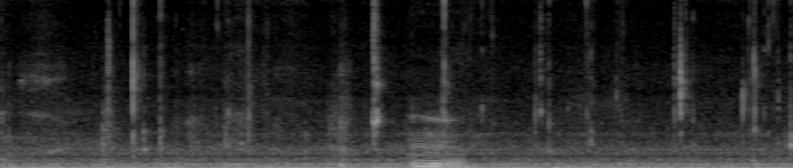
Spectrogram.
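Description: Faint crunching and chewing of chocolate-coated Pocky biscuit sticks: scattered small crisp crunches. A short hummed 'mm' about three seconds in.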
